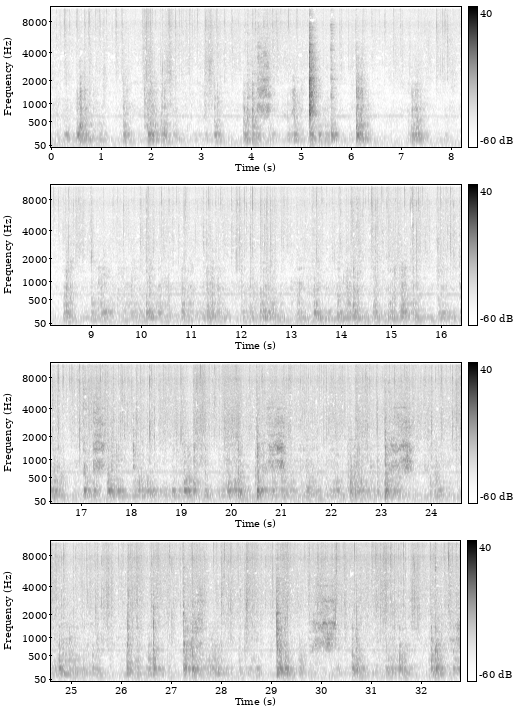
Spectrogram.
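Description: Rice frying in a frying pan on a gas hob, stirred and scraped with a spatula: a run of scrapes and taps, with one sharp knock about five seconds in. The sizzling grows louder in the second half.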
